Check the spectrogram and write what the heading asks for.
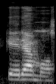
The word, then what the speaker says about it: queramos: Es queramos, ¿sí? Si bien nosotros lo pronunciamos a veces con dos, es con una sola. No es con doble R, ¿sí? Viene de querer con una sola R.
